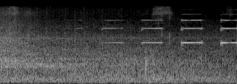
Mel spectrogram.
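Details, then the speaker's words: B-Qtech DIY tire pressure monitoring system, heard inside the vehicle after one valve-cap sensor is unscrewed: sharp high-pitched beeps in repeated bursts as the monitor reads zero pressure. This is the low-pressure alarm, and the tire was really about 33 psi. "now that it's not measuring any sensor I can hear it inside my vehicle the alarm going"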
